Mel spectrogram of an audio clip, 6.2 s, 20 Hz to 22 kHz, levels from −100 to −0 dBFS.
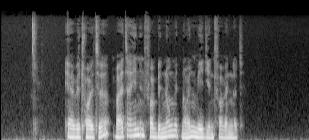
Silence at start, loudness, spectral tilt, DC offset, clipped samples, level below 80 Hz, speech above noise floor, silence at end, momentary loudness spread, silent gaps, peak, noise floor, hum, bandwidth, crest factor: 0.45 s; -14 LUFS; -7 dB/octave; under 0.1%; under 0.1%; -42 dBFS; 41 dB; 1.35 s; 14 LU; none; -2 dBFS; -54 dBFS; none; 13.5 kHz; 14 dB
